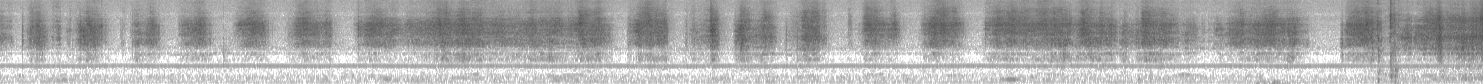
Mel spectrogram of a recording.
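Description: Long glossy purple nails scratch and rub the surface of a small black velvet drawstring dice bag with a white printed eagle emblem, lying flat on a white table and possibly holding dice. About ten bright, hissing scratch strokes come in short bursts separated by brief pauses, over a faint steady tone.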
